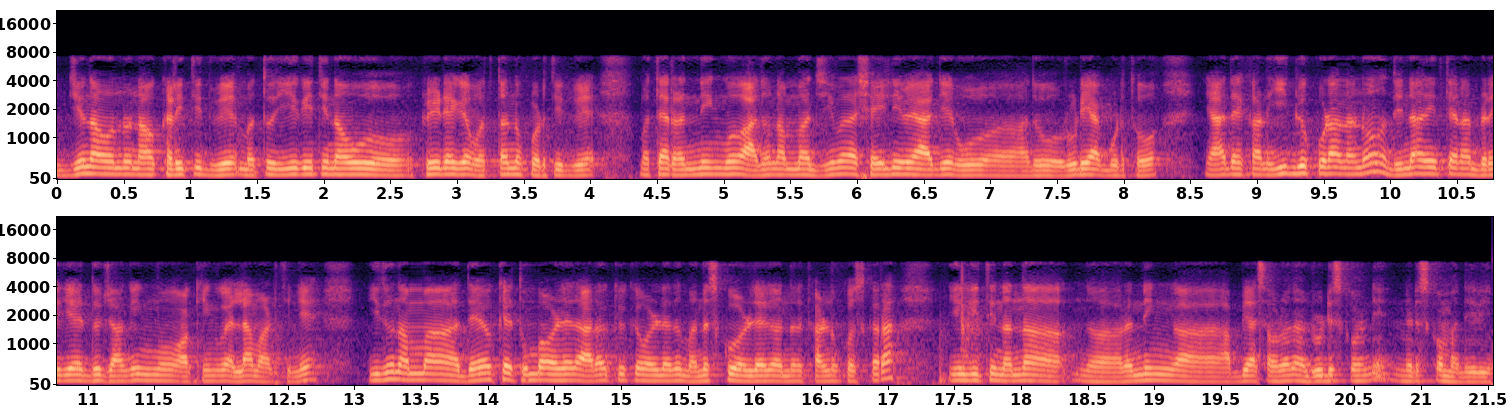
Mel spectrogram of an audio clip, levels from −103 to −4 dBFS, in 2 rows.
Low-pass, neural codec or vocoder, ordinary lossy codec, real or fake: 7.2 kHz; codec, 16 kHz in and 24 kHz out, 1 kbps, XY-Tokenizer; none; fake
